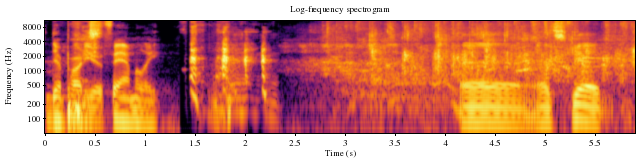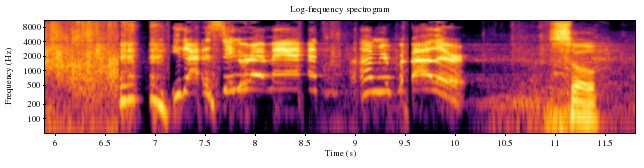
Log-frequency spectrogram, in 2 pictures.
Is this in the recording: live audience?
yes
